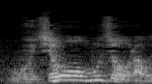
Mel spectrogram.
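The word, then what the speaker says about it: 有象無象: 77번 77번 우조무조 읽을 때 이것을 우조무조라고 읽는데 유자를 유로 읽지 않고 우로 읽는 데 아주 조심해야 되고요.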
